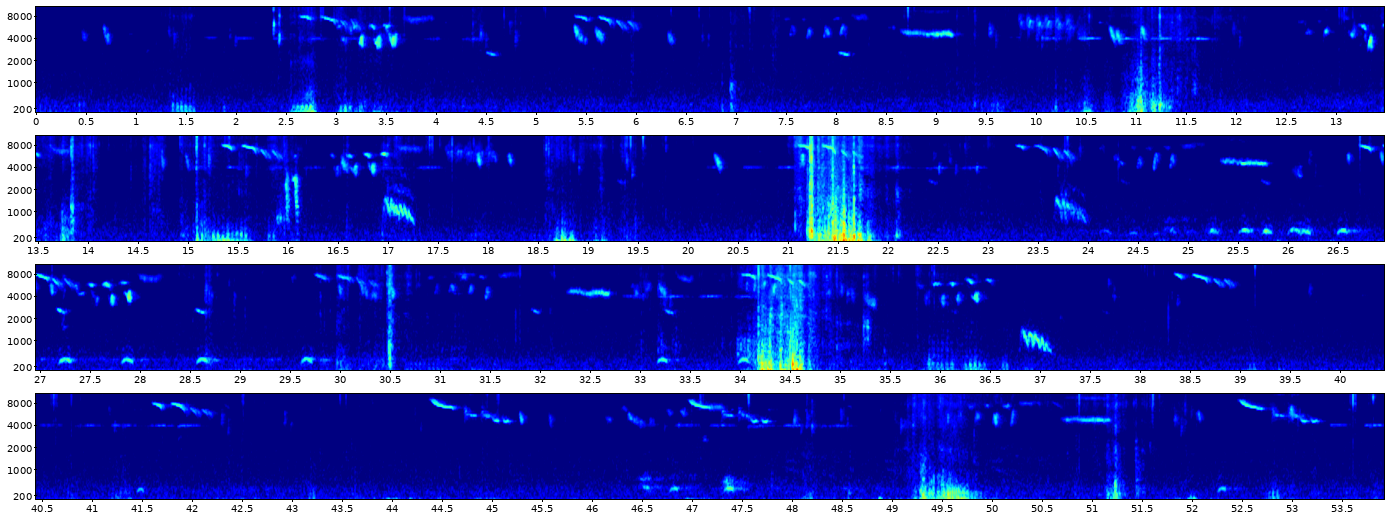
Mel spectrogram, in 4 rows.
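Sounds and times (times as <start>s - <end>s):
small birds chirping: 0.0s - 53.9s
wings fluttering: 10.2s - 11.6s, 13.4s - 16.1s, 18.5s - 19.4s, 21.0s - 22.1s, 33.9s - 35.4s, 49.0s - 50.1s, 51.0s - 51.6s.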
